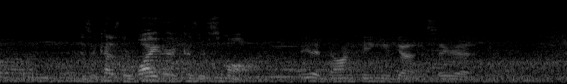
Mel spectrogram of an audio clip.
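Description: A young man talks casually near the microphone.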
